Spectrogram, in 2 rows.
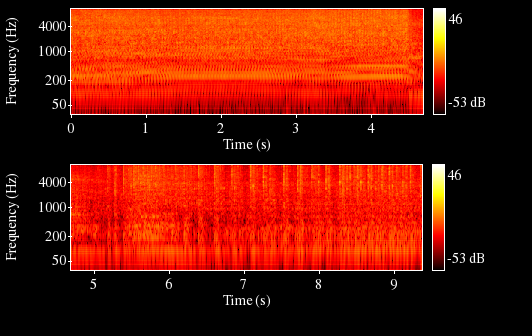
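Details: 1972 Harley Sportster XLCH Ironhead after case repair and engine rebuild (came in with kick starter unable to turn the seemingly locked motor): held at high revs with steady tone, then drops to loping V-twin idle, no knocks; normal running.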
